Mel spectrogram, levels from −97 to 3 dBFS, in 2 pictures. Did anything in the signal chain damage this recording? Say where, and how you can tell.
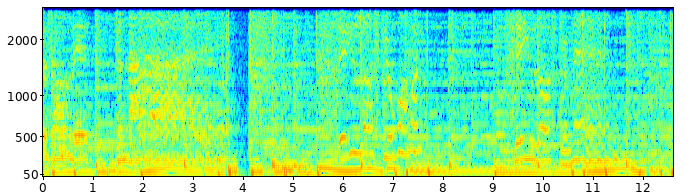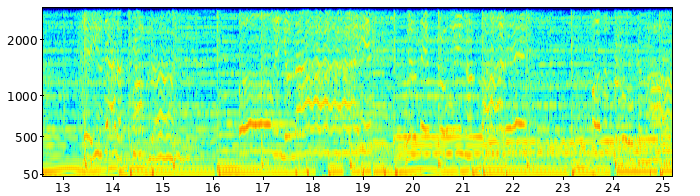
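Yes. A sample-rate conversion stage decimated the audio without an anti-aliasing filter, and the damage runs through the whole clip. Content that was above the new half-rate folds back around 3 kHz to unrelated frequencies, which fits a drop from 48 kHz to 6 kHz. The spectrum runs hard up to that 3 kHz edge, and the high-frequency detail turns gritty and metallic. The folded energy sits roughly 15 dB below the wanted signal.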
